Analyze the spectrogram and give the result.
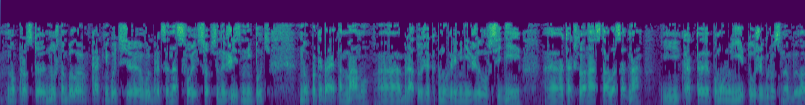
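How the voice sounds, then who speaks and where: This low-voiced, slightly rough Australian ambassador is a studio guest, replying to interview questions in a language not his first. He speaks hesitantly, pausing for words, and the radio studio audio is muffled.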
